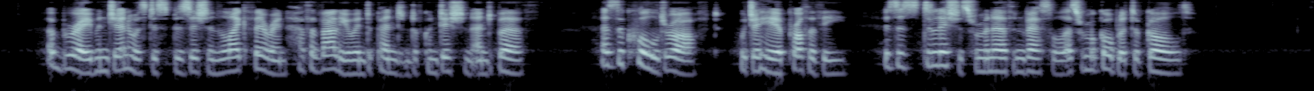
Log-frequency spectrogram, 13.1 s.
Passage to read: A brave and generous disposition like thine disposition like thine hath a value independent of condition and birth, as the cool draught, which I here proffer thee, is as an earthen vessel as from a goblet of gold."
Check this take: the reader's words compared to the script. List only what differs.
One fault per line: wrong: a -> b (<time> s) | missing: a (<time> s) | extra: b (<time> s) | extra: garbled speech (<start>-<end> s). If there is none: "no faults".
missing: disposition like thine (2.9 s)
extra: delicious from (9.2 s)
